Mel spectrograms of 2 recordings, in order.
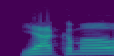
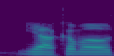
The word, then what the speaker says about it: Giacomo: Giacomo again. All right, there we go. So Giacomo twice. Giacomo, Giacomo. It's pronounced both ways.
